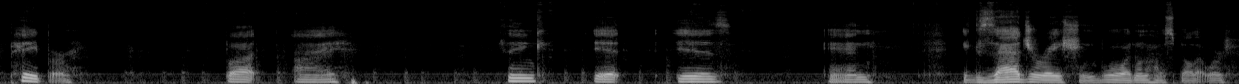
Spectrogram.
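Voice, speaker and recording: In an instructional lesson, a man thinks aloud while writing out answers, talking informally and stretching his words. His voice sits at medium pitch, creaky and dark in tone.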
